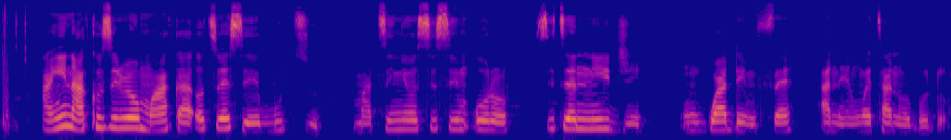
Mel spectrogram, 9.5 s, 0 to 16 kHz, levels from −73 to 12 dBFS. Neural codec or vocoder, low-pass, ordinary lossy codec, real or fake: none; 14.4 kHz; none; real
